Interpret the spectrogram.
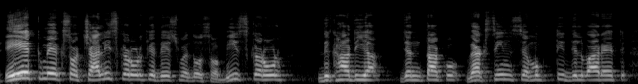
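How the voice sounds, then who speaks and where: A woman's voice: medium pitch, normal speed. A woman delivering satirical political commentary as a news commentator, with a mocking, theatrical delivery.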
